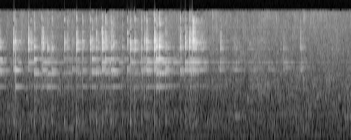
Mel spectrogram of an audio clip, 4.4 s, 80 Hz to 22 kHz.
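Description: A magnetic stir bar thrown off its coupling on a Stir-Plate 3000, clattering and clinking irregularly against the bottom of a glass jar of water. The rattling dies away about two and a half seconds in.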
